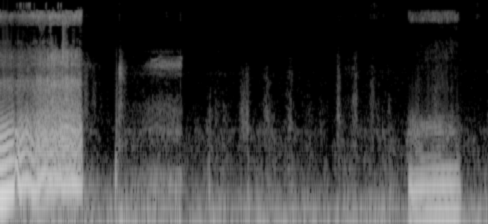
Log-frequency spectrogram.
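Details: Sleeping four-year-old male Chihuahua Tuna, tired out by an hour's walk, lets out a rasping snore, falls quiet for several seconds, then gives a shorter, lower, humming snore.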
